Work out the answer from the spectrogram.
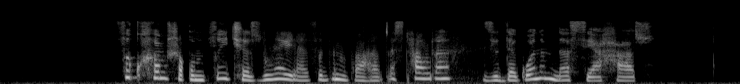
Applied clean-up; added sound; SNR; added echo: neural diffusion model UNIVERSE++.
